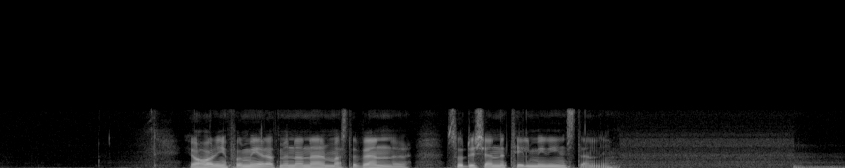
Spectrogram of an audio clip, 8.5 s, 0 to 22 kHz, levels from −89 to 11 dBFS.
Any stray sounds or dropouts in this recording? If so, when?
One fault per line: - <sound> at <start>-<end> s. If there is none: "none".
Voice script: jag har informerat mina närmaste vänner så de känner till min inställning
none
